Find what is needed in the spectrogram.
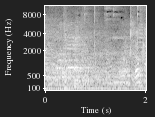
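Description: Table tennis balls clicking sharply off bats and tables, several hits spread through the moment, under steady chatter of children and adults.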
